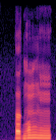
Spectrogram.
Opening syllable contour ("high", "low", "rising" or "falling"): low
